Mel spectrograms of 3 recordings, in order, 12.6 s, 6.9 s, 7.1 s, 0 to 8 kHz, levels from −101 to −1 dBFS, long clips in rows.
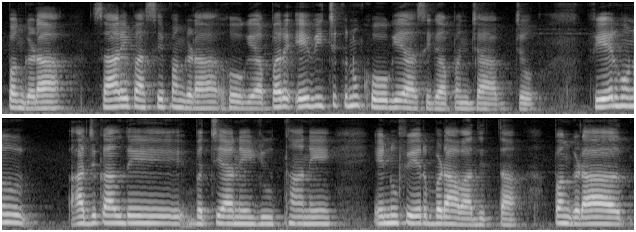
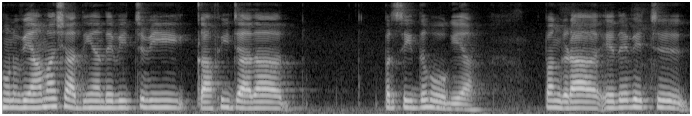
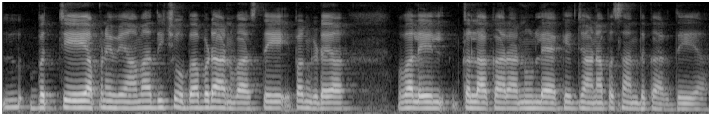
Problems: constant background noise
